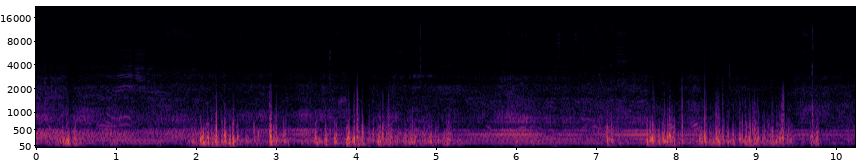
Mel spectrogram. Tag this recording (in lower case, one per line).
speech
